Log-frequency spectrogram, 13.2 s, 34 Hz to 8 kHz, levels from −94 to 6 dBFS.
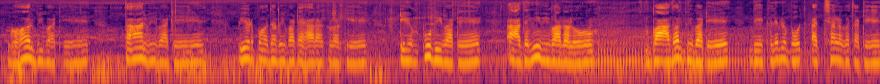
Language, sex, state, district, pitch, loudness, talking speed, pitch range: Hindi, male, Uttar Pradesh, Deoria, 150 Hz, -21 LUFS, 125 wpm, 140-160 Hz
